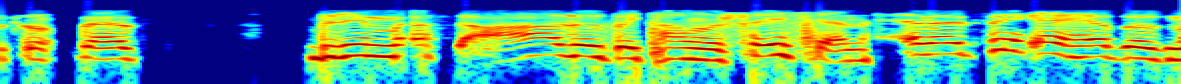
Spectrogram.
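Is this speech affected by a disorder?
Yes: mild cerebral palsy; speech affected.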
